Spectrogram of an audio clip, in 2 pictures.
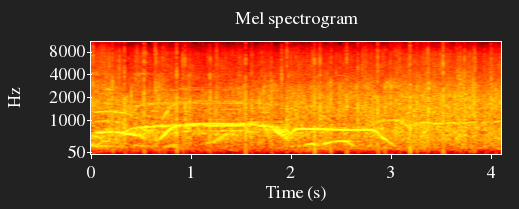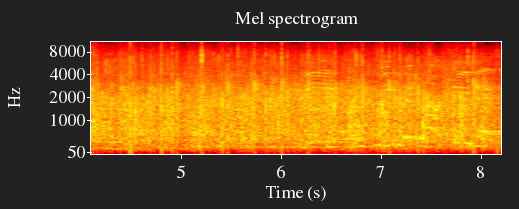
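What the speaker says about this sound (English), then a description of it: "Please, a huge round of applause for Regent High School for putting this event forward." A school hall audience gives a long, loud round of applause for the host school at a student public-speaking final, steady clapping throughout with cheers and voices rising over it.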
